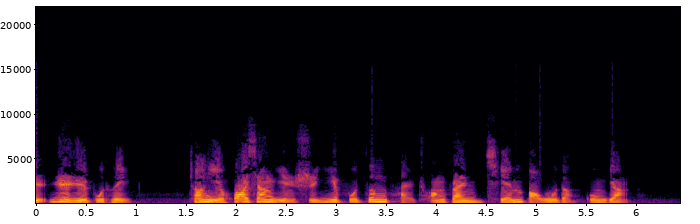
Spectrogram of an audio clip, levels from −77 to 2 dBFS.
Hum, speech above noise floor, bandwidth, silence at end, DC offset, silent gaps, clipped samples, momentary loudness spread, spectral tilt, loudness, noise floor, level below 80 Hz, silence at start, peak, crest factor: none; 38 dB; 7.8 kHz; 0.55 s; under 0.1%; none; under 0.1%; 9 LU; -8 dB/octave; -17 LUFS; -54 dBFS; -56 dBFS; 0 s; -4 dBFS; 14 dB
